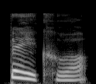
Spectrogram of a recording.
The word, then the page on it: 贝壳: bèi ké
